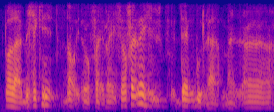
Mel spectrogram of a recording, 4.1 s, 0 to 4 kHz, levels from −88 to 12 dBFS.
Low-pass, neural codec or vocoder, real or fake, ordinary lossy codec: 3.6 kHz; codec, 16 kHz, 8 kbps, FunCodec, trained on LibriTTS, 25 frames a second; fake; Opus, 64 kbps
